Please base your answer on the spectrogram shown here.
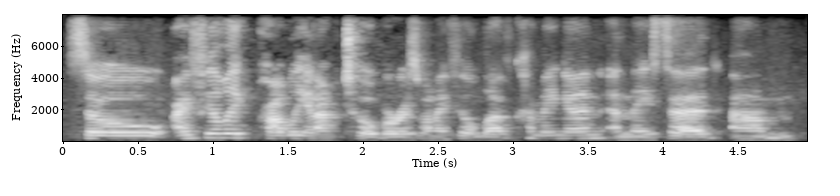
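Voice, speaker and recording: A woman's voice: fairly low pitch, normal speed, rough recording. A woman doing a live-streamed psychic reading, chatting casually and meandering with many fillers. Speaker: psychic reader.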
